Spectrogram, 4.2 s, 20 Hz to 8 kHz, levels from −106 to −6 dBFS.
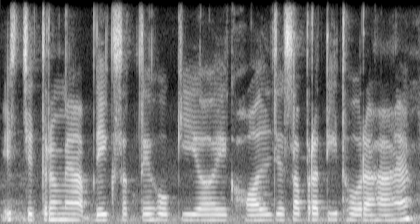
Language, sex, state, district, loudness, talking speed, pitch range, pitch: Hindi, female, Gujarat, Valsad, -17 LUFS, 230 wpm, 195-205 Hz, 200 Hz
